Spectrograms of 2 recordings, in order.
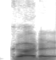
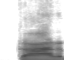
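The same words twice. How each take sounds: First: कर said with a short a, no long aa; teacher gives the right reading कर, short and quick; right short vowel. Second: कार said with a long aa, as the wrong reading; teacher shows कार long, then rejects it; wrong long vowel. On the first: Teacher corrects the student, कर with a short a. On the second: Teacher contrasts the wrong reading कार with a long aa. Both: Shown as a demonstration. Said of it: "कार नहीं बोलेंगे".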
